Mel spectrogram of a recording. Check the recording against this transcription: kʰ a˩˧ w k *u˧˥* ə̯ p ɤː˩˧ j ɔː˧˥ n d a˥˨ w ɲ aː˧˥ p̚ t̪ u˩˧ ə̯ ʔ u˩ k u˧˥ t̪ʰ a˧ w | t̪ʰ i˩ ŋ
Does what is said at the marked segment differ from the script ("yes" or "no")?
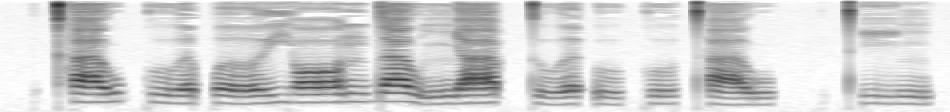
yes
